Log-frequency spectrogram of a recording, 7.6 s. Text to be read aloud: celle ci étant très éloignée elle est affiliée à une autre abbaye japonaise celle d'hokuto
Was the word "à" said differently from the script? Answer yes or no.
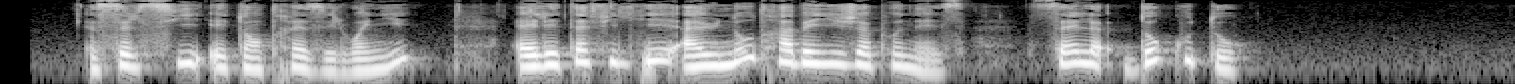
no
